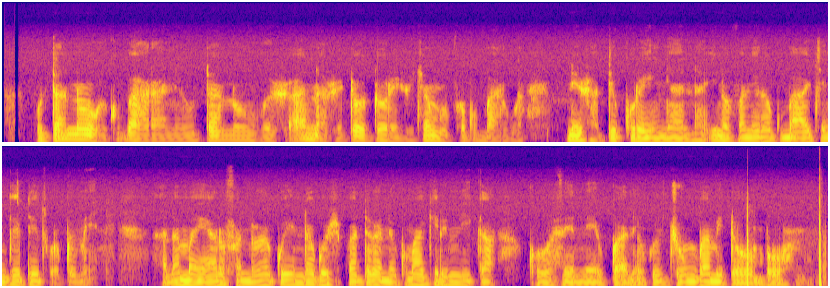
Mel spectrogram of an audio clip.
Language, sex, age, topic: Ndau, male, 18-24, health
